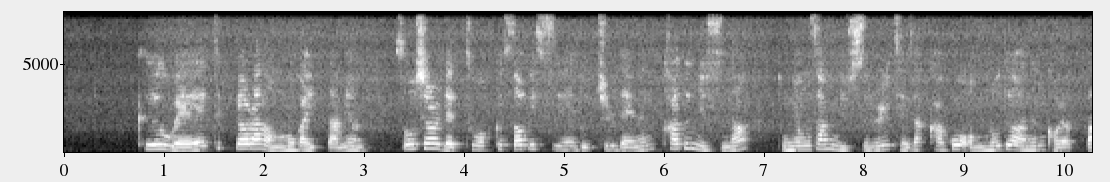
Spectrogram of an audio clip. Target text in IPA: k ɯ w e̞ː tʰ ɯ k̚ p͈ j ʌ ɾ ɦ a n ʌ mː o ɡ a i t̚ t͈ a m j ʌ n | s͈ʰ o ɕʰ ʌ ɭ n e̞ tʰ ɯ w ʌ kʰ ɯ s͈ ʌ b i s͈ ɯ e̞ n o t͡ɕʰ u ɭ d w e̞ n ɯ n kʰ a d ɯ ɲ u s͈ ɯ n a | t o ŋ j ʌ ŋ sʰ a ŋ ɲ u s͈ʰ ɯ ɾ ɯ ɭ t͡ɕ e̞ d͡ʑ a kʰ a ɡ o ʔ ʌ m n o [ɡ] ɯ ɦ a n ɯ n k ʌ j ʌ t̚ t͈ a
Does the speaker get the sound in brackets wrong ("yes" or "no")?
yes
